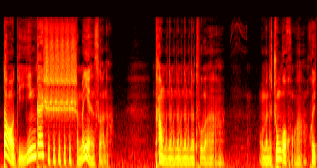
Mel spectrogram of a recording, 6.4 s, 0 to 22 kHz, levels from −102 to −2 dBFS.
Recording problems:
audio stuttering; at 1 s and at 3.5 s

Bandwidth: 14.5 kHz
